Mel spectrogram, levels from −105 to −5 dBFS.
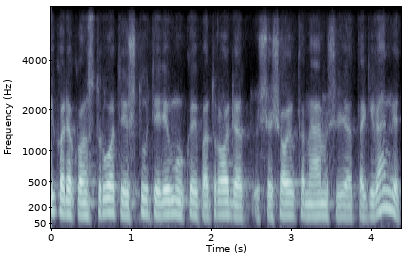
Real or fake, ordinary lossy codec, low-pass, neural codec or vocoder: fake; Opus, 32 kbps; 7.2 kHz; autoencoder, 48 kHz, 128 numbers a frame, DAC-VAE, trained on Japanese speech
